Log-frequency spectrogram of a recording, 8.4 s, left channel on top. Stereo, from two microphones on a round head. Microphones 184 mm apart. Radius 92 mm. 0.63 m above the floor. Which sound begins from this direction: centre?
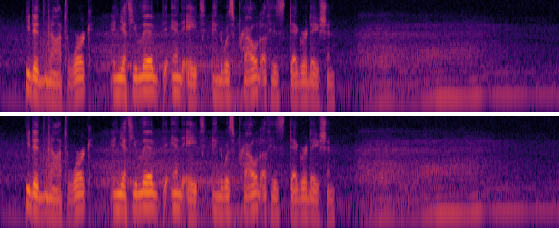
A man speaking, at 0.4 s.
